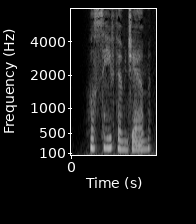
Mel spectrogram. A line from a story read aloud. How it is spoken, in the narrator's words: she whispers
